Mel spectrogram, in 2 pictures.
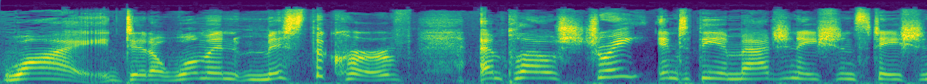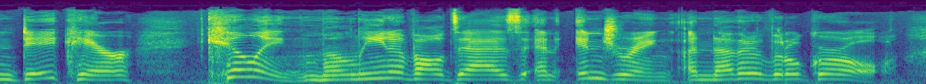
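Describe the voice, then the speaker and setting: A woman's high voice with lively intonation, a moderate pace and very even loudness, over noticeable background noise. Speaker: TV news reporter. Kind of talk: TV news report / live broadcast.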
